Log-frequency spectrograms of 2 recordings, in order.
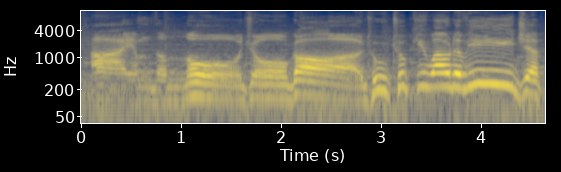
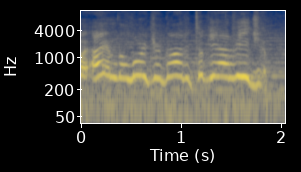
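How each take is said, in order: First: It is said in a loud, booming voice. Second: It is said in a Mickey Mouse voice.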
